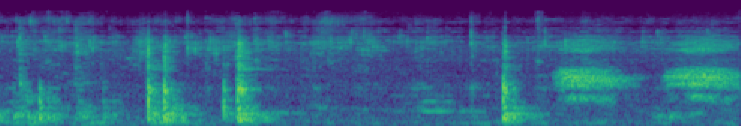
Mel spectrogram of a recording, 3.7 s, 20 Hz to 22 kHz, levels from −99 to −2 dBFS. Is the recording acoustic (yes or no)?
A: no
